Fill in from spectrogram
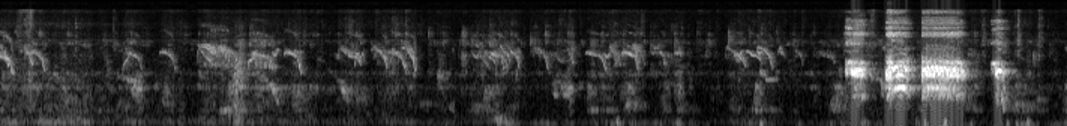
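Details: Hybrid decoy junglefowl, two months old, cheep in short high notes, then three loud harsh squawking bursts break out near the end.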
